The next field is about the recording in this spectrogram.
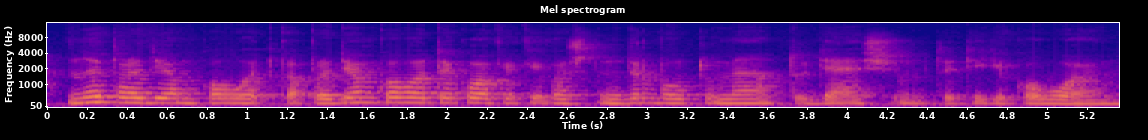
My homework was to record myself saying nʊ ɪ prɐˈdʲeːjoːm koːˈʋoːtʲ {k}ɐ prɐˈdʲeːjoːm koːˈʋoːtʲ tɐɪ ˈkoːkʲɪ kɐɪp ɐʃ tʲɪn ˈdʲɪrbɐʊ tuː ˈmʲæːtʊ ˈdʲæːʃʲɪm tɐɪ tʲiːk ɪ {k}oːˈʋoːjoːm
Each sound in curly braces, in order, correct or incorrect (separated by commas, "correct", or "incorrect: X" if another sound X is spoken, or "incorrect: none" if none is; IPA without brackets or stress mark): correct, correct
